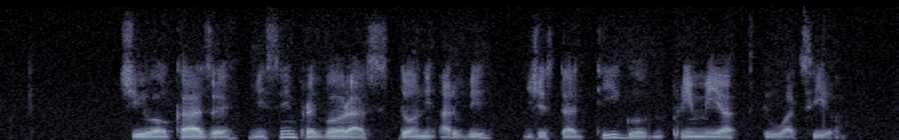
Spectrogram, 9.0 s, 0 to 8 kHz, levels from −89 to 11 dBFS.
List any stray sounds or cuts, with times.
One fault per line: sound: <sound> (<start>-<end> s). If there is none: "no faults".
no faults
